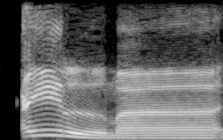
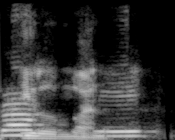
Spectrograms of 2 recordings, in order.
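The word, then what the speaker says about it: عِلْمًا: Rabbi zidni ilma. Dibaca satu kan ikro 5 ya. Jangan ilman. Rabbi zidni ilman. Rabbi zidni ilma. Jangan ilman. Kan mad iwad. 2 fata dibaca satu jika dihentikan. Bacanya satu. Ilma.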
